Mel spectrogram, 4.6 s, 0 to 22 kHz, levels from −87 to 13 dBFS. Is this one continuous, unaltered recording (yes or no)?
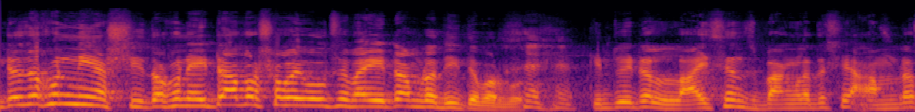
yes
